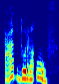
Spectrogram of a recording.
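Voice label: male "3abdurra2uuf", Arabic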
